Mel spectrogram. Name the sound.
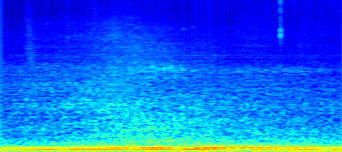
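bus engine rumbling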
